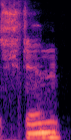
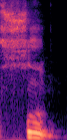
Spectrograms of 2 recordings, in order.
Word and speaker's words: Shin: the way it's written, if it's accented on the right, it's a Shin. But then if the accent's on the left, it's pronounced Sin without the H.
